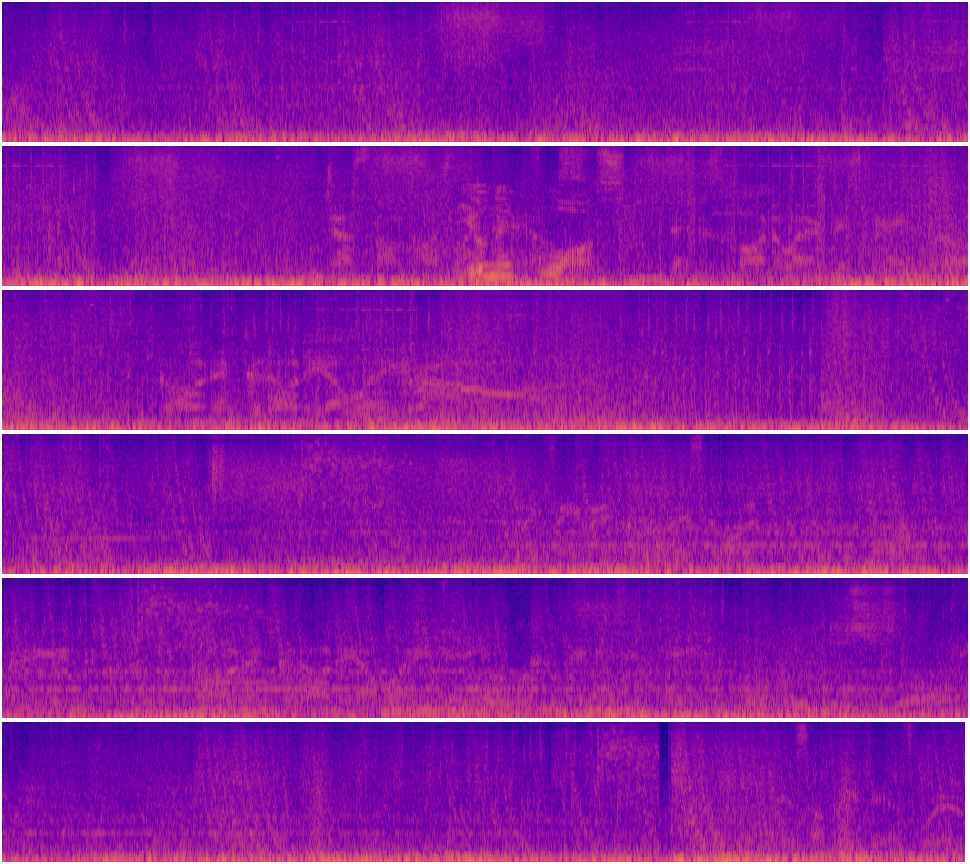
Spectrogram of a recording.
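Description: Explosions and gunfire rumble and crack throughout a battle.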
